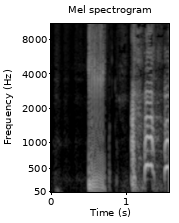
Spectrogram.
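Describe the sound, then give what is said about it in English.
A loud, buzzy fart blasts for about a quarter second, followed by a few small sputters and then two more rasping, tonal fart squeaks, the last cutting off abruptly. “Second of all, get control of your farts.”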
